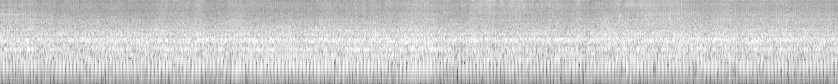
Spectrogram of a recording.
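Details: California Trimmer reel mower small engine first running after recoil repair, oil checked full; steady buzzy drone, no clear hunting heard yet.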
